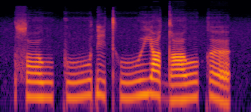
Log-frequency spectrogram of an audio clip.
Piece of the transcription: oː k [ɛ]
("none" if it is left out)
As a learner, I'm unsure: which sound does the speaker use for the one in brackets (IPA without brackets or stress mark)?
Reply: œ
